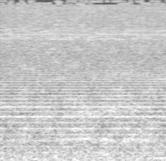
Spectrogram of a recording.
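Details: Samsung laptop power adapter under load with laptop connected, casing opened: faint, constant hiss with light electrical buzz; owner suspects a winding or capacitor but source not yet found.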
